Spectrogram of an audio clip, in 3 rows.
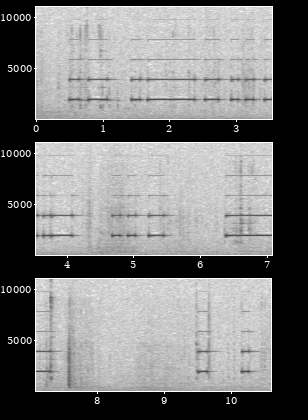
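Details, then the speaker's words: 1952 GM Autronic-Eye vacuum-tube headlight dimmer for a 1953 classic car, testing relay: tester beep cuts in and out in short uneven bursts; relay points left open long-term have oxidized, making intermittent contact and needing cleaning. "that's working as points need to be cleaned foreign contacts open and you get oxidation on the on the surfaces if they've stayed together you don't get the oxidation"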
